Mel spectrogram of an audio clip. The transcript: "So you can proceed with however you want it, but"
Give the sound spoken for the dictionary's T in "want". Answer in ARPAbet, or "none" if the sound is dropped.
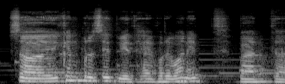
none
